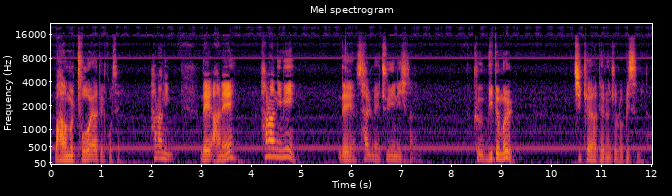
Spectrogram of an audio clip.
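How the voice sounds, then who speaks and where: A male pastor preaching a sermon who moves between loud fervent exhortation and relaxed, chatty storytelling. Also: medium pitch, unhurried, long pauses, slight background noise. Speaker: senior pastor.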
